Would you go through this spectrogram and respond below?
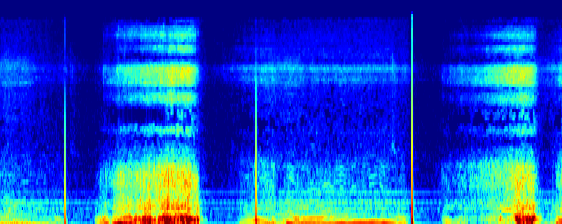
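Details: Snoring.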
